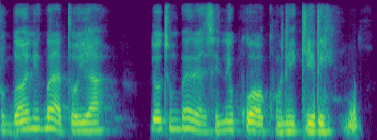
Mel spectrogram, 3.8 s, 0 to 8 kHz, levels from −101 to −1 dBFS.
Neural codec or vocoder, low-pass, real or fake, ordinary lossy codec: codec, 24 kHz, 3 kbps, HILCodec; 7.2 kHz; fake; none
